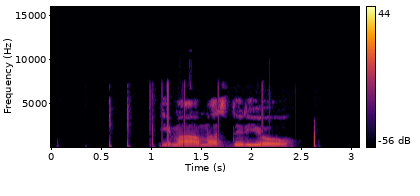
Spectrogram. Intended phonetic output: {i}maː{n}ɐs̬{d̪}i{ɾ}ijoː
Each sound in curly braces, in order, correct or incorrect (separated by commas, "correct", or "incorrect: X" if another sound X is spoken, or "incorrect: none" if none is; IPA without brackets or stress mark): correct, incorrect: m, correct, correct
